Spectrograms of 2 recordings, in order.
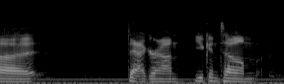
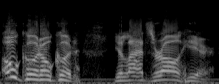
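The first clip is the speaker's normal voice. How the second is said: excited Gundren; 6 semitones higher, 6 dB louder than usual. Acted.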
